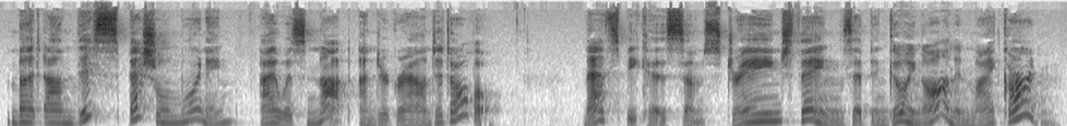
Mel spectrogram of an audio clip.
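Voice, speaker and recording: With heavy acting and a slow pace, a woman in a medium-pitched voice brings to life a friendly, curious little garden mole. It tells a children's storybook tale in first person, expressive and sing-song, full of earnest wonder.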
